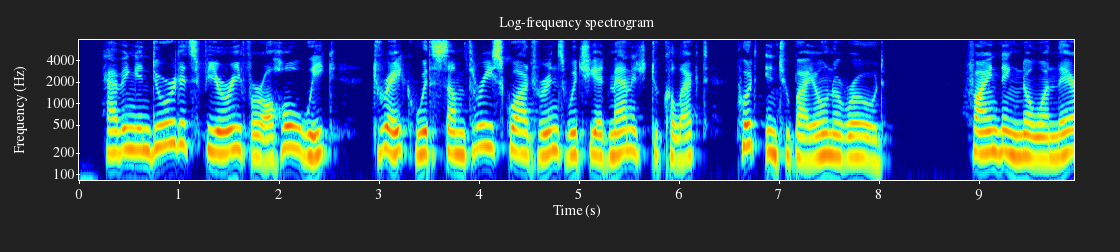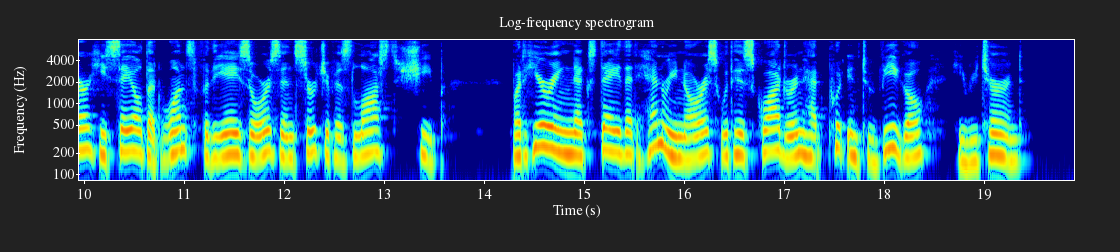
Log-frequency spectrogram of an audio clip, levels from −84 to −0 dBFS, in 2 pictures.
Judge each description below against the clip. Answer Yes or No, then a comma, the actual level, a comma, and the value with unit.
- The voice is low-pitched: No, high, 195 Hz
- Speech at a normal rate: Yes, average, 170 wpm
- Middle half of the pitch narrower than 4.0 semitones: Yes, average, 3.1 semitones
